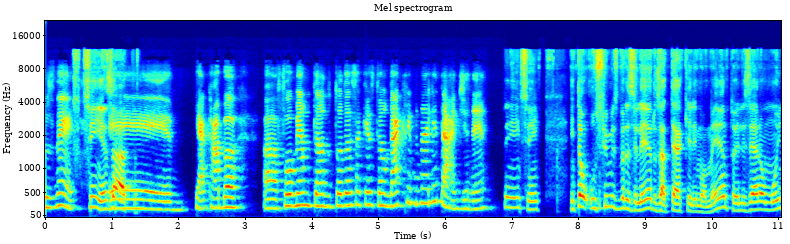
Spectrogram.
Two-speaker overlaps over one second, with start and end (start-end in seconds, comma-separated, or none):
none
